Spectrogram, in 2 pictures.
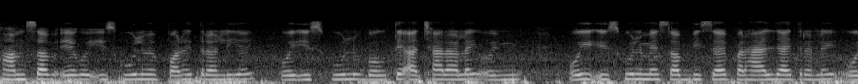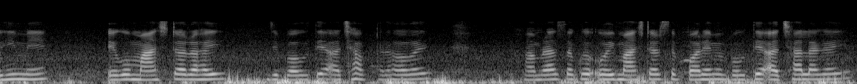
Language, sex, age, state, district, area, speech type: Maithili, female, 30-45, Bihar, Sitamarhi, rural, spontaneous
